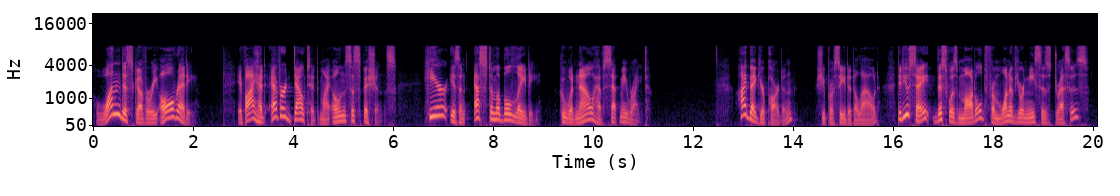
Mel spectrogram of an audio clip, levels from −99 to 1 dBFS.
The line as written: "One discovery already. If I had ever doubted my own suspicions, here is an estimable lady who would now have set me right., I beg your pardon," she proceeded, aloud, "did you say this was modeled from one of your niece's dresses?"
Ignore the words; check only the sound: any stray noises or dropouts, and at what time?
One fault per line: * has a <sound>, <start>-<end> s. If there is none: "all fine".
all fine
